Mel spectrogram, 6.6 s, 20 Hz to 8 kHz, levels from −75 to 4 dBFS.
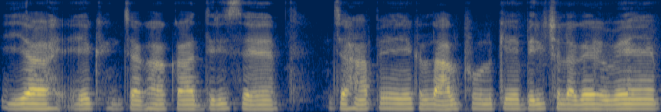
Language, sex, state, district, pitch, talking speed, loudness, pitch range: Hindi, male, Jharkhand, Ranchi, 125 Hz, 145 wpm, -19 LUFS, 120-130 Hz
